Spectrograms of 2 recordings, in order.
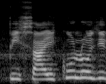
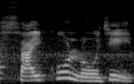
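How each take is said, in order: First: The word starts with a sounded P. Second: The word starts with an S sound. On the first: The speaker calls it wrong. "इसको पी साइकोलॉजी नहीं पढ़ेंगे" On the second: The speaker calls it right. "पी silent हो जाएगा तो पढ़ा जाएगा साइकोलॉजी"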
